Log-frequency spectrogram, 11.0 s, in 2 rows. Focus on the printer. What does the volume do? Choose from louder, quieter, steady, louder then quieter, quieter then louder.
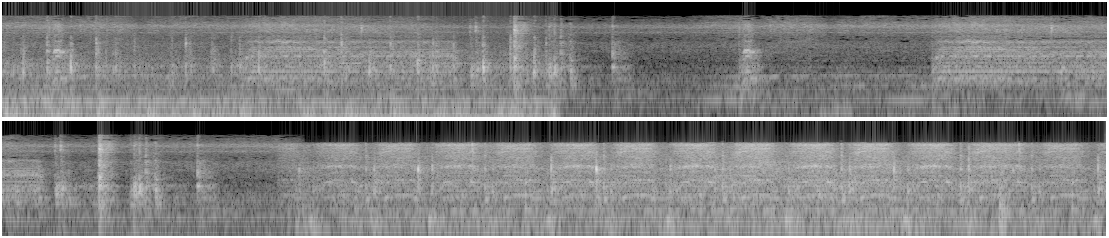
louder.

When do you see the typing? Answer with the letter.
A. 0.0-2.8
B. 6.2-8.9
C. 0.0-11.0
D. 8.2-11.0
A.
